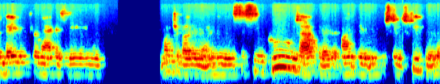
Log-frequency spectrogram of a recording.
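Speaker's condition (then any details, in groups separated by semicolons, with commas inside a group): No condition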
